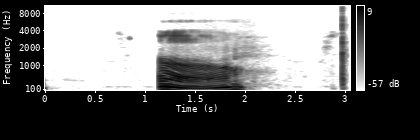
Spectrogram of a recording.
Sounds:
Sigh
